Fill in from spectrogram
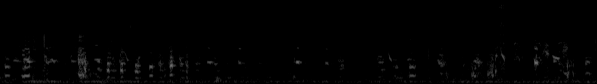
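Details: Chicken farm with roosters and hens, a fairly quiet flock giving scattered short clucks and murmurs over a steady low mechanical hum.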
